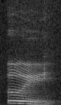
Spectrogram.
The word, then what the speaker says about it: 의: Lots of foreigners cannot pronounce this one. 의, 의, 의. So 의사 means doctor. 의, just to sound this one first.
